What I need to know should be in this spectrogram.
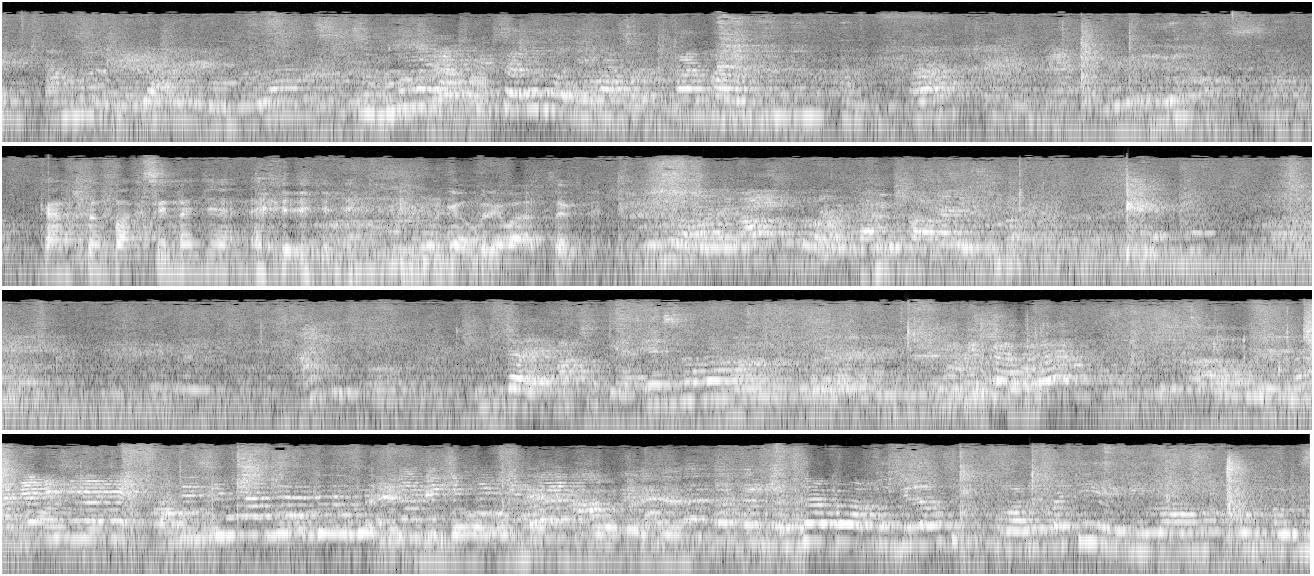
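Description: A man and women talk close by, with animation.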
